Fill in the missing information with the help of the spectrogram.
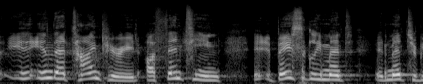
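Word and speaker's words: authentine (αὐθεντεῖν): So it's like Ovaltine, but the transliteration, meaning the English pronunciation of a Greek word, authentine is used one time in the entire New Testament, and it's used by Paul in this situation.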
